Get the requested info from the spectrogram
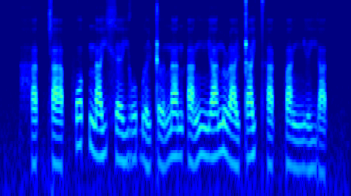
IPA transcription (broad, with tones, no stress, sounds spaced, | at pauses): h a˨˩ t̚ c aː˨˩ p̚ f ɔ˦˥ t̚ n a˧˥ j x ɛ˧ j o˧˥ ɓ ə˨˩˦ j ʈ əː˨˩˨ n a˧ n ʔ a˨˩˦ ŋ ɲ a˧˥ n ɹ a˨˩ j ʈ a˧˥ j t̪ʰ a˨˩ k̚ f a˨˩ ŋ ɲ e˨˩˨ j a˨˩ t̚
